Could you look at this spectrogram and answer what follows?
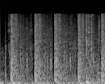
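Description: Rapid gunfire in Call of Duty Warzone on Rebirth Island, several loud sharp shots in a quick irregular burst.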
